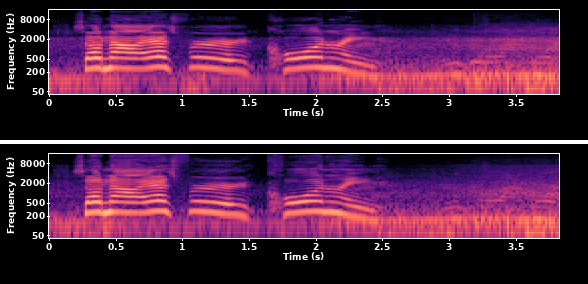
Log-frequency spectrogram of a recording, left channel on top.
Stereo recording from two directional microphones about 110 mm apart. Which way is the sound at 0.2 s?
90° right.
